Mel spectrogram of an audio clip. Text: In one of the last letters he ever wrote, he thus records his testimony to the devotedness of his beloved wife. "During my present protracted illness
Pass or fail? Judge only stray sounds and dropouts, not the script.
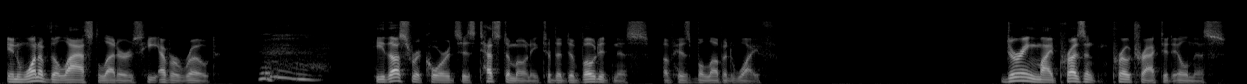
fail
